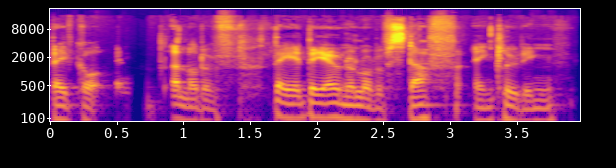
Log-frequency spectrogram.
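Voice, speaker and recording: A man co-hosting a casual worldbuilding chat, hesitant and rambling as he thinks out loud. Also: sits low, fairly even intonation, normal speed. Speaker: podcast co-host.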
